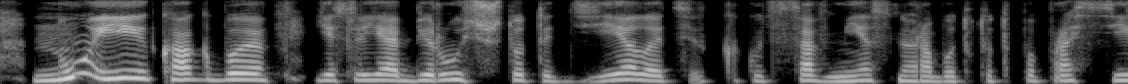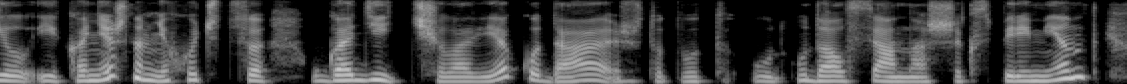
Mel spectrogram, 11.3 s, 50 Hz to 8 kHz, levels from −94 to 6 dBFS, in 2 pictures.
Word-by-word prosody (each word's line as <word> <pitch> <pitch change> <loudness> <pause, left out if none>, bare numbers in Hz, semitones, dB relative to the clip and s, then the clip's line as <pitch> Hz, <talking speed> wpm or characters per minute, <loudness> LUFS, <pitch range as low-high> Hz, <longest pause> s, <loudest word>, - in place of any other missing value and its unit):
Ну 205 +10 +4
и, 265 0 +8
как 215 -3 +2
бы, 215 0 +4 0.2
если 195 0 -3
я 195 -1 +4
берусь 190 +1 0
что-то 190 -4 -1
делать, 175 +4 -1
э, - - -14
какую-то 170 -2 -14
совместную 175 0 -3
работу 165 0 -5
кто-то 170 -3 -13
попросил, 185 +1 -3
и, 175 - -5
конечно, 185 - +1
мне 175 -4 0
хочется 190 -2 -3 0.2
угодить 190 -1 +1
человеку, 155 - -1
да, 180 +5 -2
что-то 160 -1 -12
вот 160 - -13
уд 160 -3 -10
удался 170 -2 -1
наш 155 +1 -2
эксперимент. 175 - 0
180 Hz, 150 wpm, -24 LUFS, 165-200 Hz, 0.2 s, и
